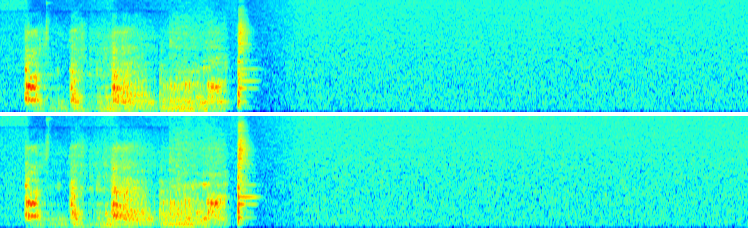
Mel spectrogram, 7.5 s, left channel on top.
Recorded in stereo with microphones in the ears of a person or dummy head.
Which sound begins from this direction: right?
A snare drum, at 2.4 s.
